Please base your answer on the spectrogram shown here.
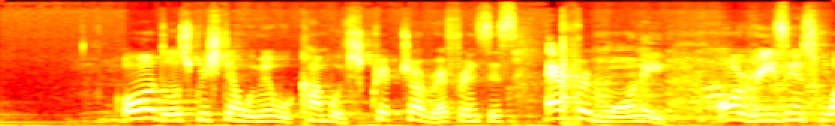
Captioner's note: laughter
